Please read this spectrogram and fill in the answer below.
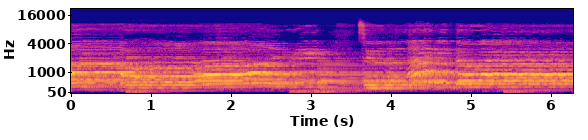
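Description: A female vocal quartet singing a cappella in close harmony, holding sustained chords that change every second or so. The voices briefly drop away about three and a half seconds in, then re-enter together on a new chord.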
